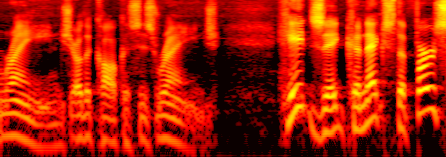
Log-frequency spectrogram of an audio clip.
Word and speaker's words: Hitzig: Hitzig connects the first syllable with the Coptic ma.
